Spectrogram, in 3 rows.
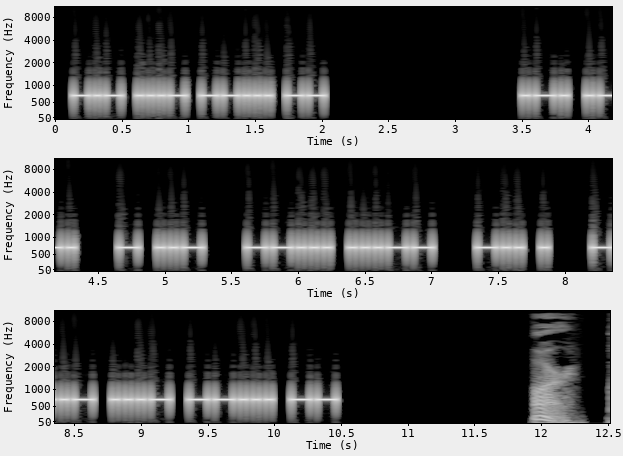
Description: Morse code, heard as a keyed tone, about 31 wpm, 700 Hz. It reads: KV7M RR TU 73 DE KV7M
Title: Speed-Racing Common QSO Phrases - 25wpm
